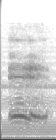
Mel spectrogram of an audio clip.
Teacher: But for me, I don't have an air. I don't have the air diphthong. I have air. I have a long air.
